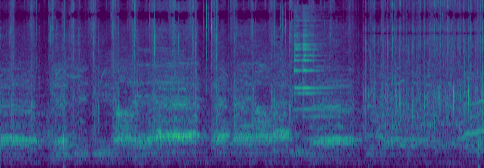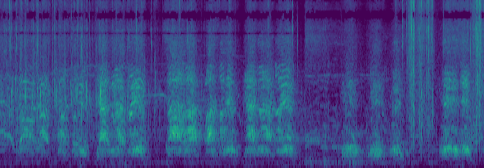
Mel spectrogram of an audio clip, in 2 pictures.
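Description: Fans clap their hands in rhythm.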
